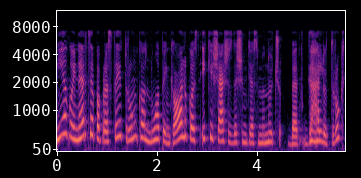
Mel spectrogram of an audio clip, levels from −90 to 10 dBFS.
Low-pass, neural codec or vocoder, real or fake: 7.2 kHz; none; real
